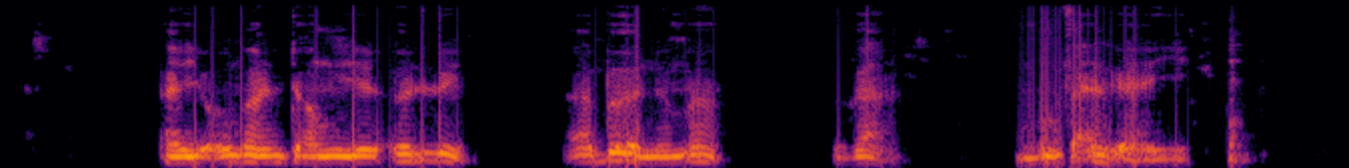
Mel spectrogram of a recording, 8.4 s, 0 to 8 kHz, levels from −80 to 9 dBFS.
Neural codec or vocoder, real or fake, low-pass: vocoder, 24 kHz, 100 mel bands, Vocos; fake; 7.2 kHz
